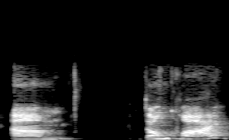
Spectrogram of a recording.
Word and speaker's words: Dong Quai: Dong Quai means you don't quai no more. That's how I remember how to say it.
